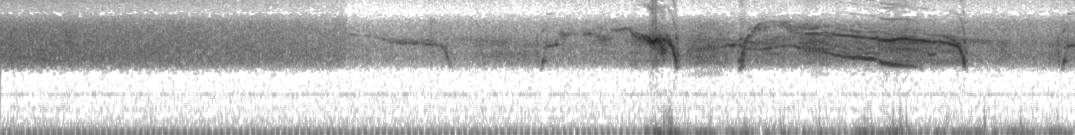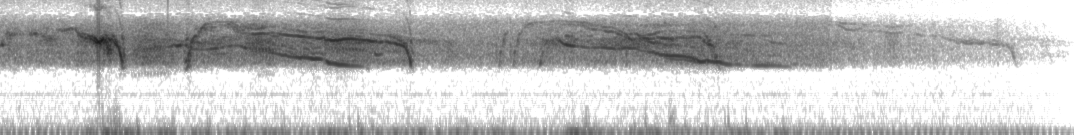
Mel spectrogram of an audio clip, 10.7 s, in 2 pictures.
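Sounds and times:
bearded vulture shrill whistled twittering calls: 1.9s - 10.5s.

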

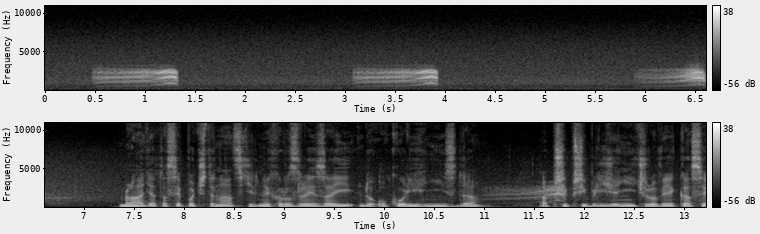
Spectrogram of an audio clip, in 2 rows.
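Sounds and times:
short-eared owl hoarse squealing calls: 0.5s - 1.4s, 3.1s - 4.0s, 5.9s - 7.0s, 10.8s - 11.9s
speech: 7.4s - 13.2s.

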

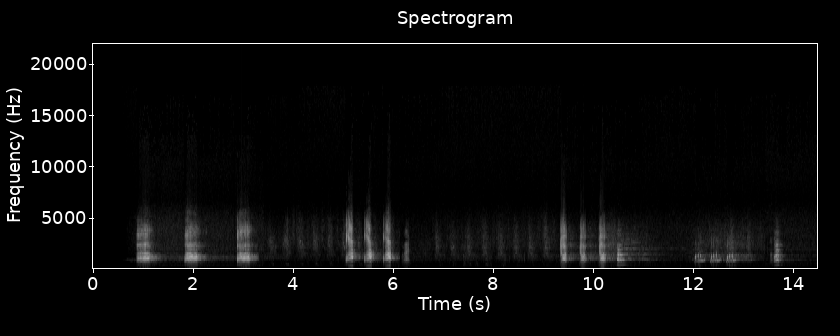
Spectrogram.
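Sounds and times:
common raven croaking: 0.8s - 3.4s, 5.0s - 6.4s, 9.3s - 14.4s.

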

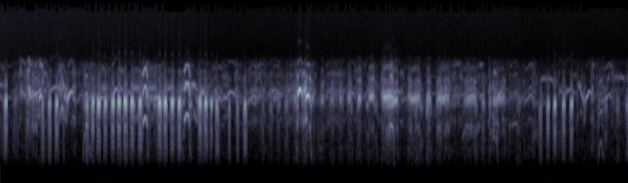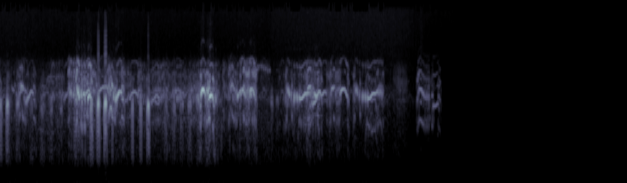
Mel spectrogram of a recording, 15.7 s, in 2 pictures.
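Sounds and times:
Sandwich tern Sterna sandvicensis calling: 0.0s - 13.3s.

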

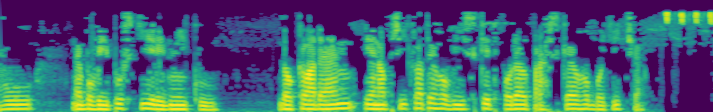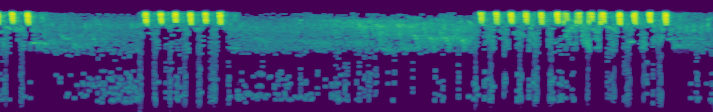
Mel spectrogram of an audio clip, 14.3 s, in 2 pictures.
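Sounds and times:
grey wagtail ticking calls: 0.0s - 14.2s
speech: 0.1s - 6.7s.

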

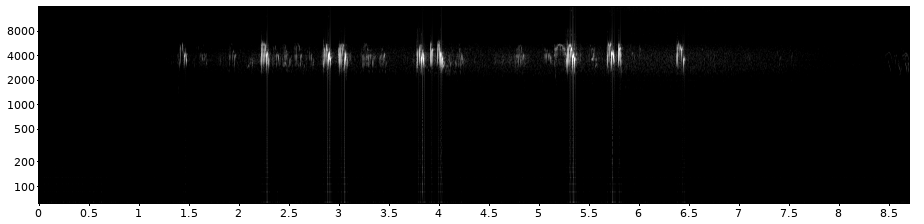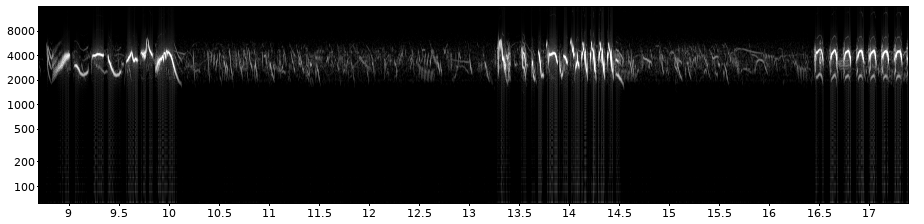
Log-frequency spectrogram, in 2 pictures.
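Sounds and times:
greater short-toed lark Calandrella brachydactyla twittering: 1.4s - 4.2s, 5.1s - 5.8s, 8.8s - 17.3s.

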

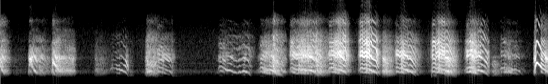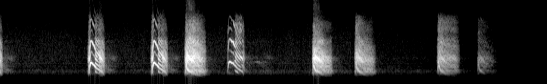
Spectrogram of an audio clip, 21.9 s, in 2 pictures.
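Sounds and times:
Red-billed chough harsh ringing calls: 0.0s - 3.7s, 4.3s - 11.3s, 12.7s - 13.4s, 14.0s - 16.5s, 17.2s - 18.6s.

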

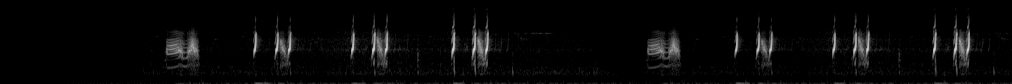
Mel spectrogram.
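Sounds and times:
Common quail Coturnix coturnix calling: 1.7s - 2.0s, 2.6s - 3.9s, 4.5s - 5.0s, 6.5s - 6.8s, 7.4s - 9.8s.

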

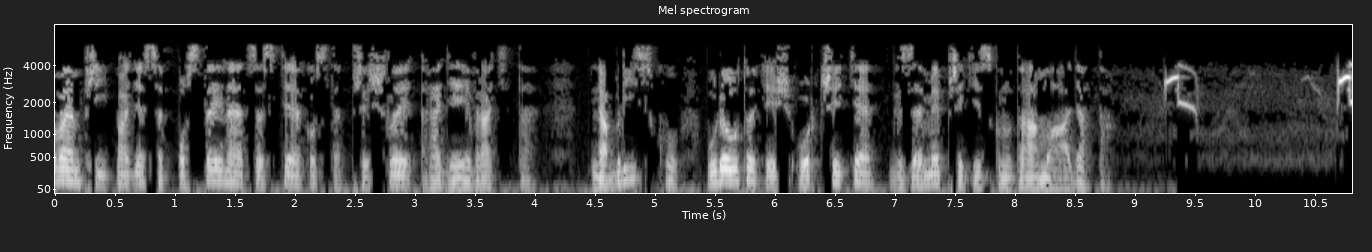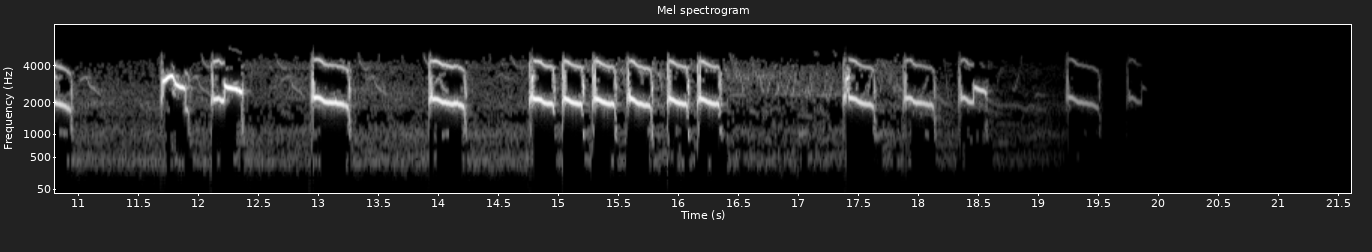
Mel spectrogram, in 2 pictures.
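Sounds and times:
speech: 0.0s - 8.9s
little ringed plover whistling calls: 9.0s - 19.9s.

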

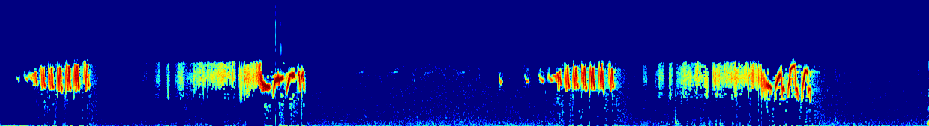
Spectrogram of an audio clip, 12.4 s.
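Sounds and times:
Black redstart song with stuttering rattle and dry crackling: 0.0s - 1.2s, 1.9s - 4.1s, 6.6s - 10.9s.

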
